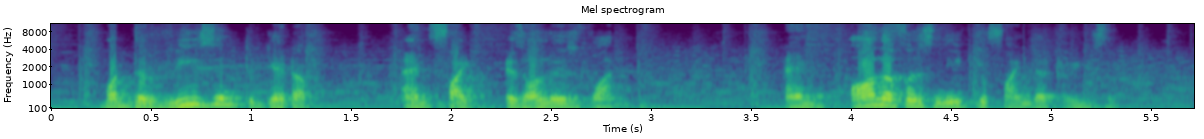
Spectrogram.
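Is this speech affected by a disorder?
No.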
